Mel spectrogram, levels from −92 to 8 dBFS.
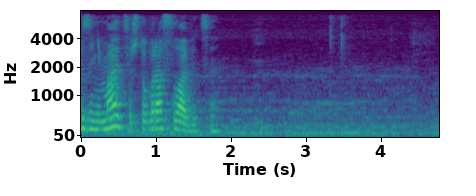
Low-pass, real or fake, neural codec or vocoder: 7.2 kHz; real; none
